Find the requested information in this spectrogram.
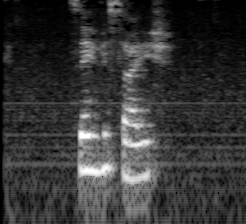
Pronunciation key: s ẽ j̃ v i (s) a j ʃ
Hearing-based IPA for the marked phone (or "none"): s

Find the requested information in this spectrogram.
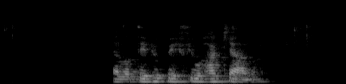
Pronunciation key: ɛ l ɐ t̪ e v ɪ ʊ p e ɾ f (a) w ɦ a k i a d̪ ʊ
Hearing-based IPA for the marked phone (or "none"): i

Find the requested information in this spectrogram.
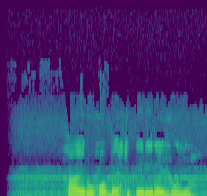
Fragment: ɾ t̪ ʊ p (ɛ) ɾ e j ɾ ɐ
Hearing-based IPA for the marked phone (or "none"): e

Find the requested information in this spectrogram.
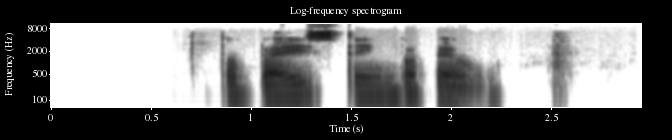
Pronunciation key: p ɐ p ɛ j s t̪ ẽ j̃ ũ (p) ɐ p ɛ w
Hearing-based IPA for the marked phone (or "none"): p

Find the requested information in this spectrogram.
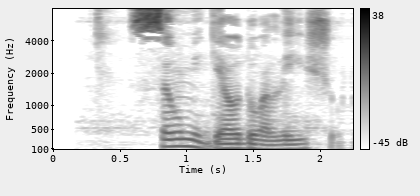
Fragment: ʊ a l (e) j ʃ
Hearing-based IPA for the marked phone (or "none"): e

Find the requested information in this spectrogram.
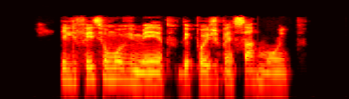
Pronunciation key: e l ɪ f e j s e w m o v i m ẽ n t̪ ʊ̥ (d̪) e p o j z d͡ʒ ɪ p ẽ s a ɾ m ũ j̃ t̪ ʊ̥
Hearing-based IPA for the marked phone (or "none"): d̪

